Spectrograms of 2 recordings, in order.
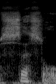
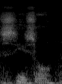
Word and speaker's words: Cecil: an extremely wealthy englishman he probably would pronounce his name cecil we might call it cecil rhodes he endowed the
